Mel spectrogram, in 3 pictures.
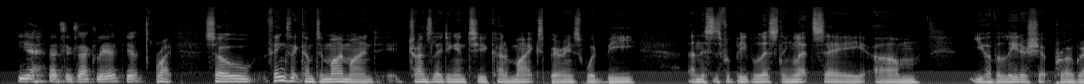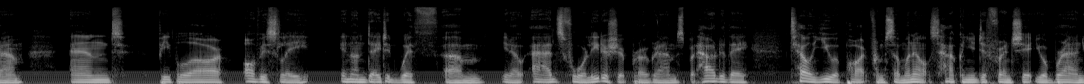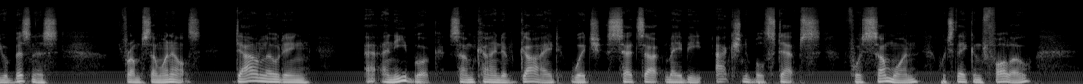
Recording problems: electrical hum; faint; throughout; 50 Hz, 30 dB below the speech

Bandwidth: 15 kHz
